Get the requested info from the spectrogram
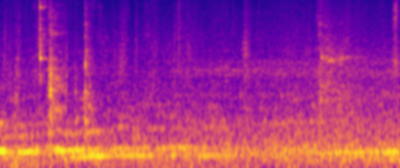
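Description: Interior of a Berlin S-Bahn train carriage: the train's steady hum and whine, with a few clicks and knocks from the carriage.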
